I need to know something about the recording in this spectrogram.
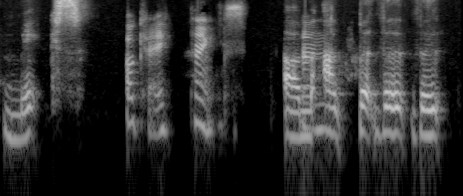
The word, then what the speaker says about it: Mx: how to say it so the title is mx right yes yeah so i've heard that pronounced and that as uh mix okay thanks um but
